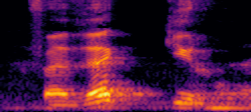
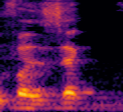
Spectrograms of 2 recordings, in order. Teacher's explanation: dha, za itu bedanya za ujungnya saja yang nempel ke gigi atas. Kalau dha agak melebar dia.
